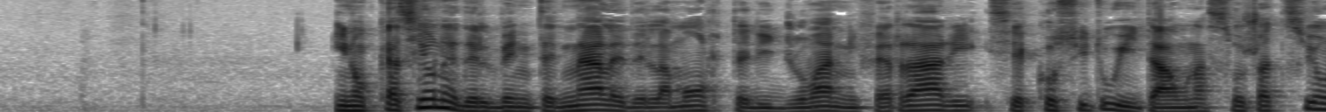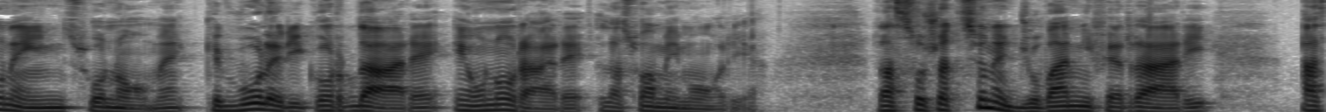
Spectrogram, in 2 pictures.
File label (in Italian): lettura; associazione giovanni ferrari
